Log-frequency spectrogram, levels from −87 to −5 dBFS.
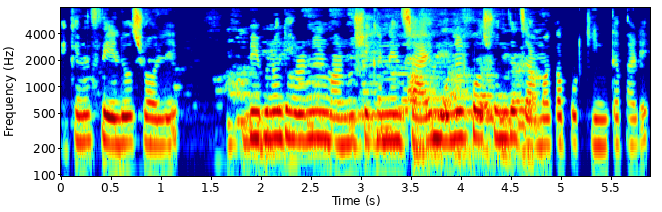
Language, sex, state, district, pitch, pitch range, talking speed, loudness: Bengali, female, West Bengal, Kolkata, 230 Hz, 220-250 Hz, 150 wpm, -16 LUFS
